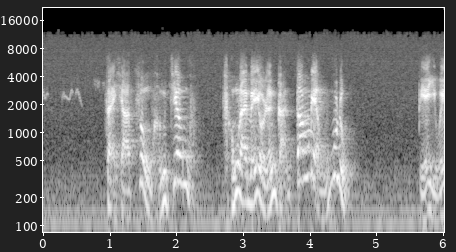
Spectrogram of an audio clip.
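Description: A young man speaks angrily and forcefully.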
